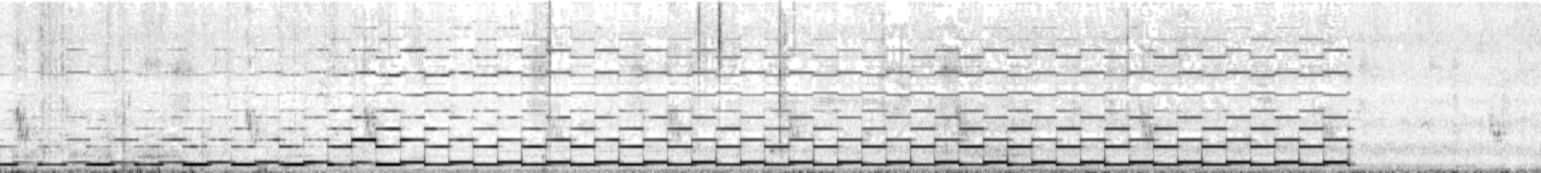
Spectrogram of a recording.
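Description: UK level crossing yodel alarm sounding its two-tone warble as the barriers lower. It switches to a faster alternation about four seconds in and stops suddenly near the end.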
